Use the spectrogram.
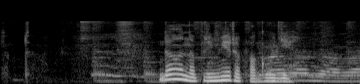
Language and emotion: Russian, neutral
